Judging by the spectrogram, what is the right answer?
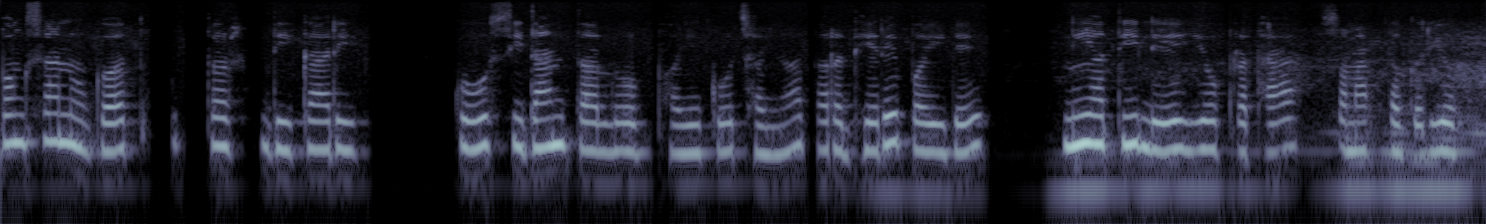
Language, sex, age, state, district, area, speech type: Nepali, female, 30-45, West Bengal, Darjeeling, rural, read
